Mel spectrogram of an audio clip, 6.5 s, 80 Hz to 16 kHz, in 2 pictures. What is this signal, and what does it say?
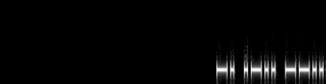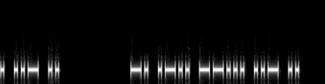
Morse code, heard as a keyed tone, about 34 wpm, 700 Hz. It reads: NL7UI NL7UI
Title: USA Call Signs - 5 Characters - Repeated 2x - 35wpm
